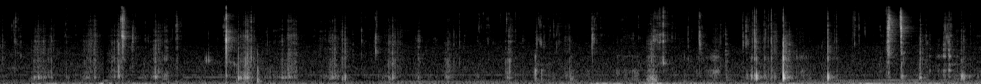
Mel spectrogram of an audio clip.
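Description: Crunching and chewing of crispy fried pork crackling (chicharon bagnet), a stream of irregular crisp crackles with a few sharper crunches.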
